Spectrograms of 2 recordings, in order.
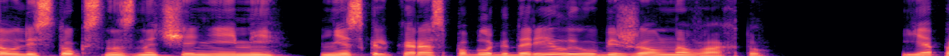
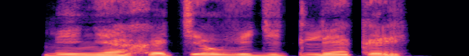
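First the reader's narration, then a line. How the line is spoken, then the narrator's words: Hoarse question. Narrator (Russian): хрипло поинтересовался он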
